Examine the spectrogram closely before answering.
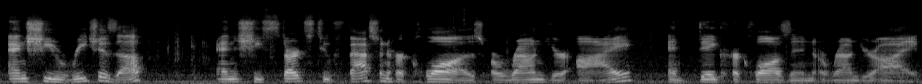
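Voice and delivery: ordinary talk, nothing marked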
